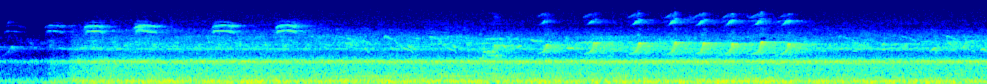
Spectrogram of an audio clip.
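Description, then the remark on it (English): A steady, high-pitched cicada drone fills the background while birds chirp over it in quick repeated bursts, some clear, others fainter, with no one speaking. “Hear that hum in the background behind the birds, that constant noise? That's the cicadas.”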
